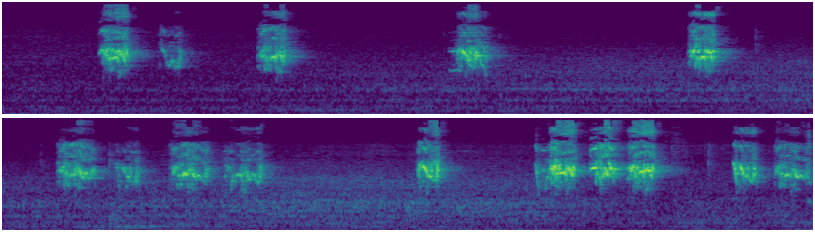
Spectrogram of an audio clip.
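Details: Budgies in an aviary give scattered high, scratchy chirps one or two at a time, becoming busier toward the end over faint room hum.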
